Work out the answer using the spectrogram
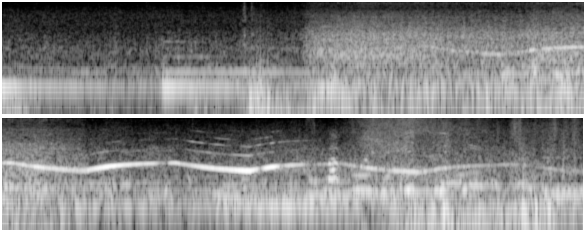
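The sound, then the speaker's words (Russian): An ambulance siren wails as the vehicle pulls up in the rain beside an aircraft. After a few seconds the rising-and-falling wail enters over a steady low rumble and hiss and grows somewhat louder. “Подъезжает машина скорой помощи.”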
